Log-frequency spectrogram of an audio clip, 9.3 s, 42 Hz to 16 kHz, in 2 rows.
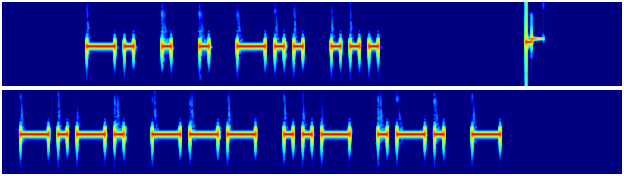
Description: Morse code, heard as a keyed tone, about 17 wpm, 700 Hz. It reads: NEEDS COURT
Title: Sentences from Top 1600 Words - New Word Drill Alt - 17wpm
